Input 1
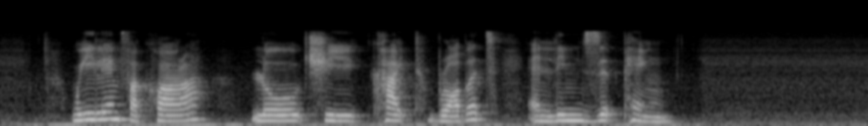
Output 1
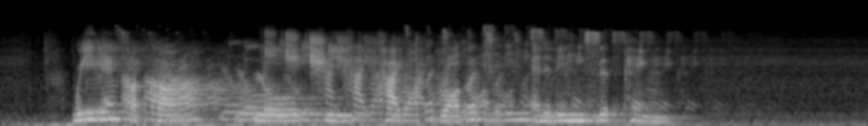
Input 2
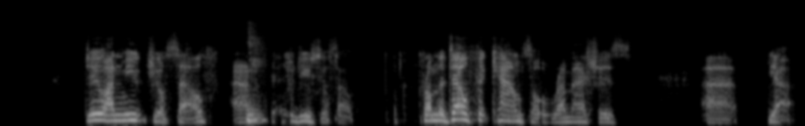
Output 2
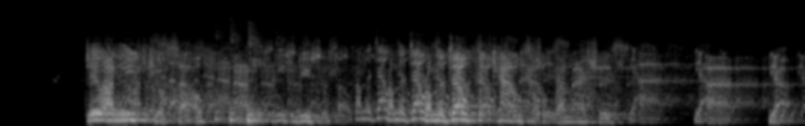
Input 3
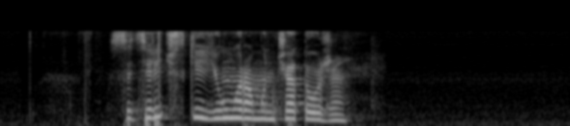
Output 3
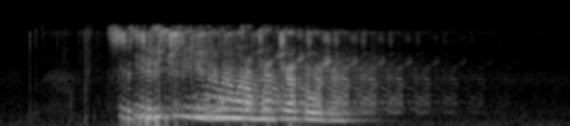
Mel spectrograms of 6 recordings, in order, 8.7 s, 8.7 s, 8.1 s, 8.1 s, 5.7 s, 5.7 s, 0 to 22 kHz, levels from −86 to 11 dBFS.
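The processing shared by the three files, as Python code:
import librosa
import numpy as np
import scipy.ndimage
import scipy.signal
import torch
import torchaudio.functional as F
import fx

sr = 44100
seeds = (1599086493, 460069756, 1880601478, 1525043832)

y = fx.echo_split(x, sr, split_hz=560.0, low_ms=94, high_ms=272, feedback_pct=52, wet_db=-12.0)
y = fx.echo_pitch(y, sr, ms=92, semitones=2, count=2, db_per_echo=-6.0)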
